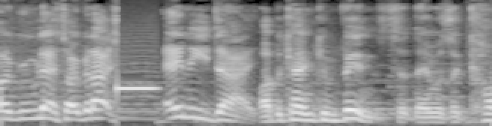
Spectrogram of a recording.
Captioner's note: beep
